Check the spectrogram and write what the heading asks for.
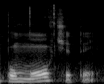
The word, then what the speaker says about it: помовчати: слина на перший склад і помовчати на другий склад правильний варіант оцей четвертий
